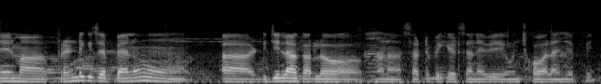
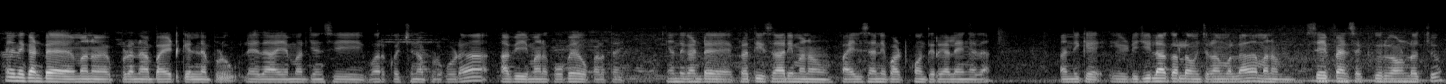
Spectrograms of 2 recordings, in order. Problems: continuous background conversations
